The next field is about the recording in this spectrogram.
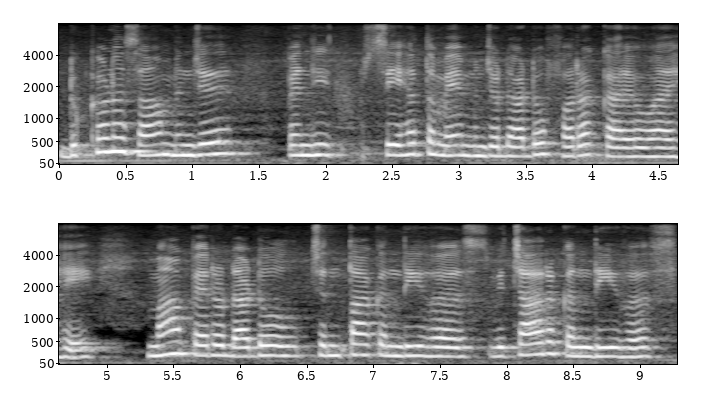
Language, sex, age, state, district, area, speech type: Sindhi, female, 45-60, Gujarat, Kutch, rural, spontaneous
